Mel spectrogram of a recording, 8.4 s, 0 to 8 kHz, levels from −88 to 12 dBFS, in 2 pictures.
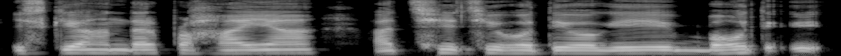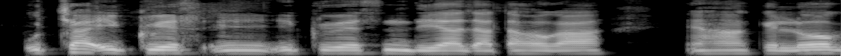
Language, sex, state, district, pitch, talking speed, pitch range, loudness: Hindi, male, Bihar, Jahanabad, 115 Hz, 130 wpm, 110-125 Hz, -18 LUFS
